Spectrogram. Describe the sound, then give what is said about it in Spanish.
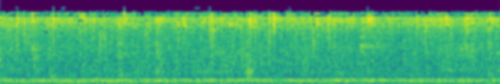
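Heavy hail, with pieces of ice up to the size of a walnut, pelts down hard and constantly on hard surfaces during an afternoon storm in the city of Valencia, Spain, a dense, loud clattering roar with scattered sharper impacts and a low rumble beneath, with no voices. “Es el sonido de la tarde, granizo con fuerza en la ciudad de Valencia”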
